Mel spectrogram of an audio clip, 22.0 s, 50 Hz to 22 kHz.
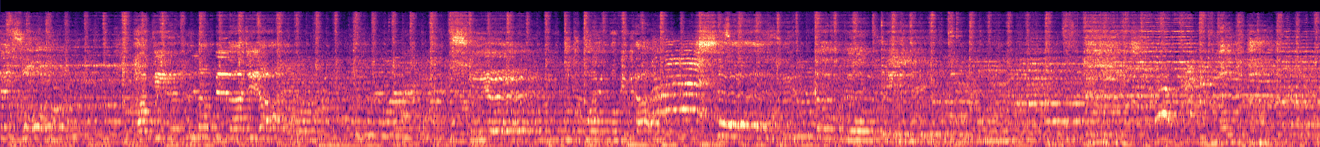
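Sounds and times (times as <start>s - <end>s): slow bolero music with singer: 0.0s - 22.0s.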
